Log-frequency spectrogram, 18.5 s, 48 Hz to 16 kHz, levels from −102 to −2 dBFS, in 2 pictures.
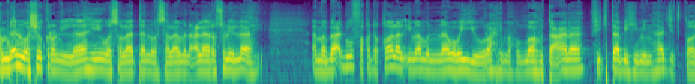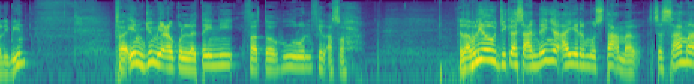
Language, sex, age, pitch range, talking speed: Indonesian, male, 20-39, 125-165 Hz, 60 wpm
